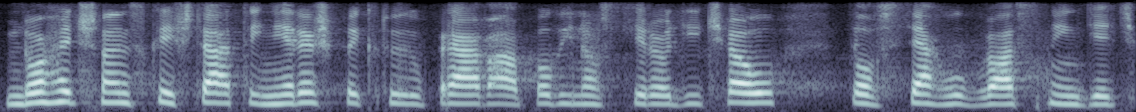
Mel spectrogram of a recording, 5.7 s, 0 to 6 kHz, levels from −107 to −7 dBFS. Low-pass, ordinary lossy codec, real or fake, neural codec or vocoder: 5.4 kHz; none; fake; codec, 16 kHz, 0.8 kbps, ZipCodec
